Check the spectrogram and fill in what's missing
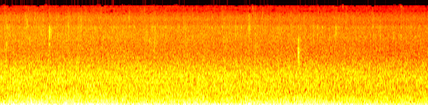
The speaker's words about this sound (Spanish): Y hay un nombre de amor que nunca digo, pero que digo cuando llueve así.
